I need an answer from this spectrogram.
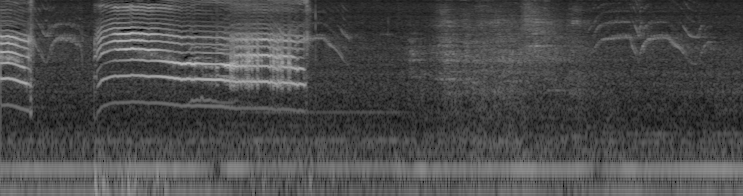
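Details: Little stray calico kitten wailing from hunger at its carer: a loud, sustained, slightly falling meow, then quieter faint mews fading out, with a continuous low urban drone underneath.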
